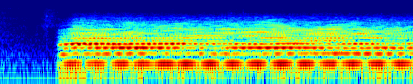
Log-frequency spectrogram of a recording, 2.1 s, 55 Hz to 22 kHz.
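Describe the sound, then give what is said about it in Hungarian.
A locomotive horn sounds abruptly after a brief quiet moment and holds one loud, steady, rich-toned blast with no talking. It comes during a MÁV safety demonstration in which a driverless car stands on the tracks ahead of two nearly 200-tonne Russian and Romanian locomotives. “A mozdonykürt és a vészfék hangja is jelzi, hogy az autó rossz helyen állt meg.”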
